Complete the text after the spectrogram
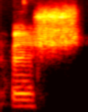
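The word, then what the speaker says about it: Țepeș: I'm saying that right? – Tepish, yes. Tepish.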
